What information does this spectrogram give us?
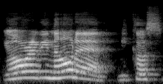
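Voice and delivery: ordinary delivery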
